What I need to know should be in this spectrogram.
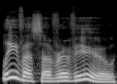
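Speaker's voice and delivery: synthetic robot voice in French.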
